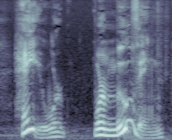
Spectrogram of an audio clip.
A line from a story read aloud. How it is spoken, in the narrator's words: Ben cried happily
